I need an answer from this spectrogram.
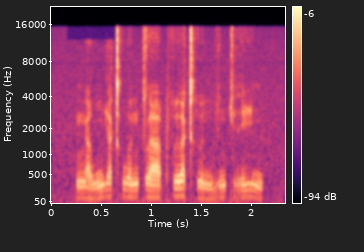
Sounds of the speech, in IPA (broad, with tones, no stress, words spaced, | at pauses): ŋa˩˦wŋi˦˥a̯kʰwo˦˥nklaː˧ pʰlu˥˩a̯kʰlu˩˦nbi˦˥n kriː˥˩ŋ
